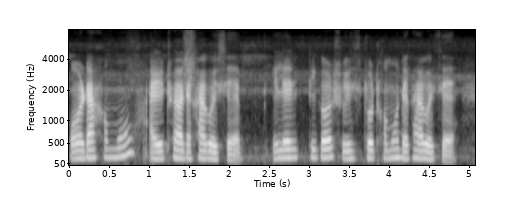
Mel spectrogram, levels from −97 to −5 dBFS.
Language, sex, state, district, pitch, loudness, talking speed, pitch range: Assamese, female, Assam, Sonitpur, 170 Hz, -22 LUFS, 130 wpm, 160-185 Hz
